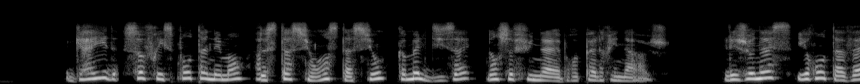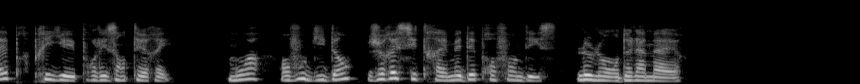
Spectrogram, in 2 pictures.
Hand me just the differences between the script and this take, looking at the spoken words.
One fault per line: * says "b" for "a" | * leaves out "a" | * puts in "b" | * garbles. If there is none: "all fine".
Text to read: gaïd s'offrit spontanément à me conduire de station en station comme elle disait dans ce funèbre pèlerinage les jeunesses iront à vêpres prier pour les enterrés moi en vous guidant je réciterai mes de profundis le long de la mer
* leaves out "me conduire"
